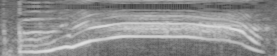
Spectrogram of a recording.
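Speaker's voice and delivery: high shriek into a laugh; screaming while falling. Real, not acted. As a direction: scream then laugh at the drop. Flung about on swing.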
